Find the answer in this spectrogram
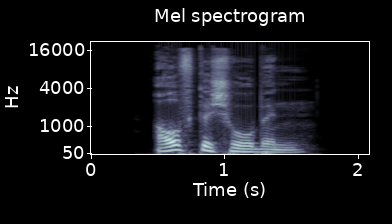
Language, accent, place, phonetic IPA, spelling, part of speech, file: German, Germany, Berlin, [ˈaʊ̯fɡəˌʃoːbn̩], aufgeschoben, verb, De-aufgeschoben.ogg
- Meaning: past participle of aufschieben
